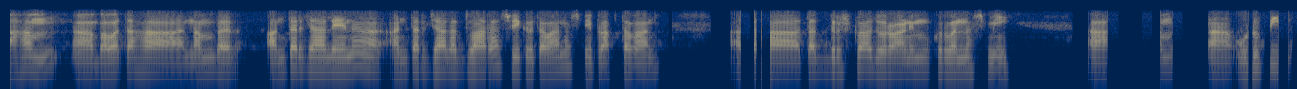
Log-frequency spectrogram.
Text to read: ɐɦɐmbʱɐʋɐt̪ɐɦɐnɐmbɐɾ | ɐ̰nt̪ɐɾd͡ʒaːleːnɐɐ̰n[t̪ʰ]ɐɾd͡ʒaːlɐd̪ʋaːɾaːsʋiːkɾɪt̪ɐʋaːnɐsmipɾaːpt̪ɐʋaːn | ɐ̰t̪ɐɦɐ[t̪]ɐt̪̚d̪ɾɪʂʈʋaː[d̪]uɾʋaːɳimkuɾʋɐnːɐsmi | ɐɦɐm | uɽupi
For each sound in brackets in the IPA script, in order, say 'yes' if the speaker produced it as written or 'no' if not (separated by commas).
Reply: no, yes, yes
